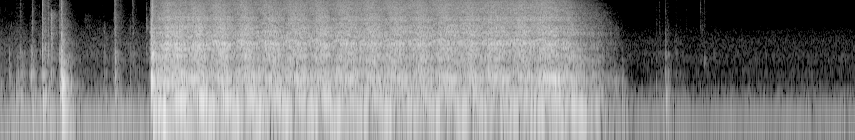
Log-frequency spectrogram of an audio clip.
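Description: Personal blender with a stainless base: a few clicks as the cup is pressed and locked onto the base, then the motor runs loudly for about five seconds, pureeing chunks of tomato and vegetables into a smooth sauce, and winds down with a falling pitch.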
